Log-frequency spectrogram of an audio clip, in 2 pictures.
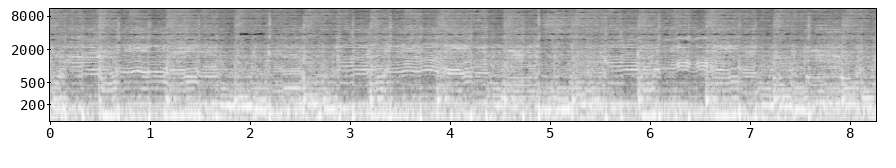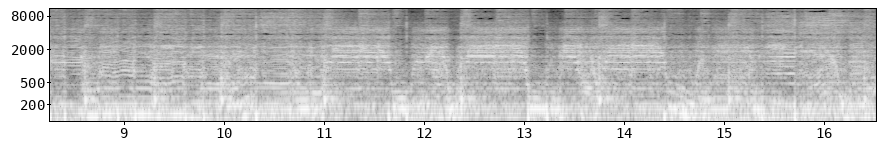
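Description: Rock band playing live: an Ibanez electric guitar lead with wavering bent notes over bass guitar and a Sonor drum kit.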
